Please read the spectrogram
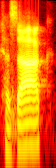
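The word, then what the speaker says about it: казак: region we're talking about in russian it's pronounced kazakh and it comes from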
